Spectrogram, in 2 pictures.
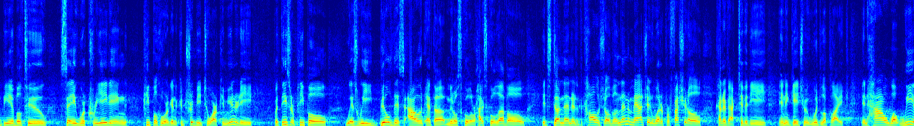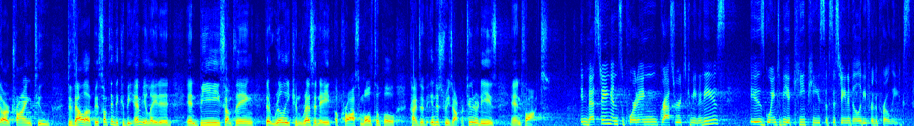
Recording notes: In this session, attendees were able to hear the experiences and advice from a panel of experts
